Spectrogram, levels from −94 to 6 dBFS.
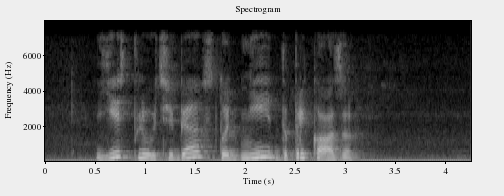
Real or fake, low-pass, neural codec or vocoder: real; 7.2 kHz; none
